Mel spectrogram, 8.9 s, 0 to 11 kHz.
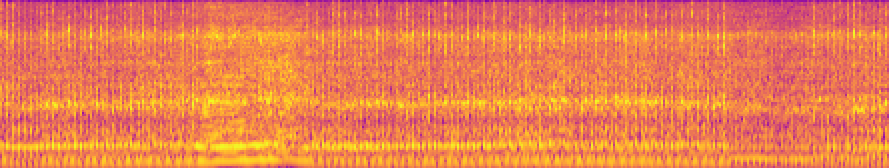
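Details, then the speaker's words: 1971 Honda barn-find motorcycle after restoration, cam found installed backwards and corrected, riding under load: uneven stumbling thumps with dropouts, missing; owner suspects weak fuel line, dirty carburetor or lean running. "Hear that missing?"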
